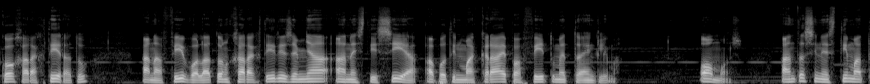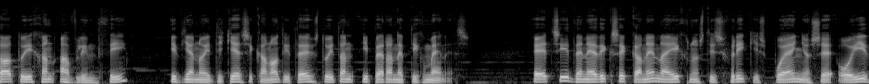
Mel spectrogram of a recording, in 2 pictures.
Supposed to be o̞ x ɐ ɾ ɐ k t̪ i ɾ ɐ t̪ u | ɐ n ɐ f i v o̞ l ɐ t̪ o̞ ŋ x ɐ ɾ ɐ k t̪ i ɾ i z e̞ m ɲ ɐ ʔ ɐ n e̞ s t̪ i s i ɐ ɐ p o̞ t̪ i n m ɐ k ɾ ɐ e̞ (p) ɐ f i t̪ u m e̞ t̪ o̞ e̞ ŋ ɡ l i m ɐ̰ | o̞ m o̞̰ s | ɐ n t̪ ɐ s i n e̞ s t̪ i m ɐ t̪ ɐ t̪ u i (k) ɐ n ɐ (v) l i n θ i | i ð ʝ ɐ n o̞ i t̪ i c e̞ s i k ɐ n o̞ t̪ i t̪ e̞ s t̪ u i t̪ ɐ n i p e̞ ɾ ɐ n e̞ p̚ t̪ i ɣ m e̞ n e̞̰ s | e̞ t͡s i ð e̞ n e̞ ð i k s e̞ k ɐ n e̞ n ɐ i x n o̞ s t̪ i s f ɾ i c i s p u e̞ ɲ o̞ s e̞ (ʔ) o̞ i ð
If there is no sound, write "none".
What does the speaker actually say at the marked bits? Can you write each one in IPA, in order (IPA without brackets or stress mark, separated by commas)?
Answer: p, x, v, ʔ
